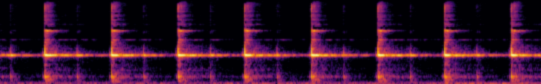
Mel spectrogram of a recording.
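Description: Intro music built on a ringing, bell-like chime struck about once a second, each strike holding one clear pitch as it dies away, with lighter ticks between the strikes.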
